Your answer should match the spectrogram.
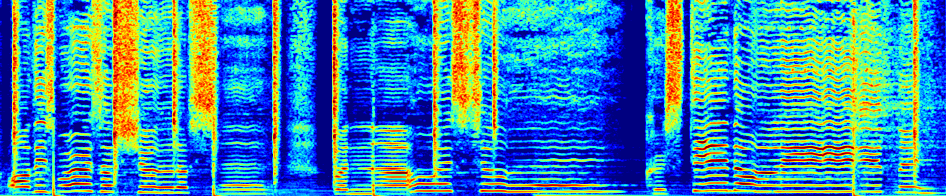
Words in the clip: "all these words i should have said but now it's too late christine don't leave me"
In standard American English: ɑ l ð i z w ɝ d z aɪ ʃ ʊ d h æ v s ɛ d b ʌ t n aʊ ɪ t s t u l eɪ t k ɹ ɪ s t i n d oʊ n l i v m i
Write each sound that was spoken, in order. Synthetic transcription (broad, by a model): ɑ l ð i z w ɝ d z aɪ ʃ ʊ d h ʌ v s ɛ d b ʌ t n aʊ ɪ t s t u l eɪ k ɹ ɪ s t i n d oʊ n l i v m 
